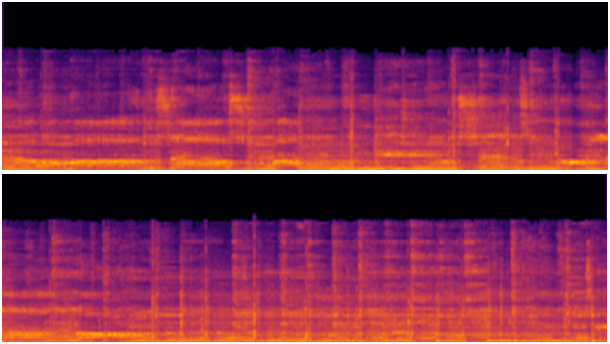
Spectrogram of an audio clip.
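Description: Live band performance: a man sings lead with vibrato over strummed acoustic guitar, bass guitar, drum kit and keyboard.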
